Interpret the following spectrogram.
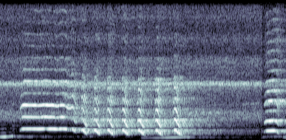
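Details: Siamang pair, a tailless gibbon, calling back and forth: the father, throat sac inflated, and the mother answering. A loud held note breaks into a fast series of downward-sliding barks, under a long low rising boom, then a fresh loud note.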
